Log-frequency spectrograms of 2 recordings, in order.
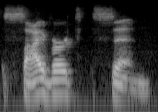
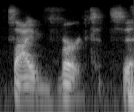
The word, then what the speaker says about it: Syvertsen: It's Syvertsen. All right. Did you say Cyber or Ver? Syvertsen. Vert. With the V.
